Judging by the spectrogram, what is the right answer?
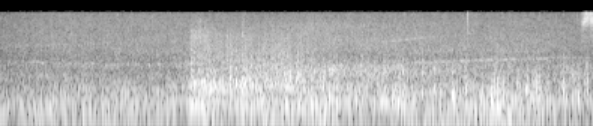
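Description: Rolling thunder breaks into a loud, steady rumble partway through, with dense rain hissing alongside, in a storm scene from the video game Life Is Strange Double Exposure; no one speaks.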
